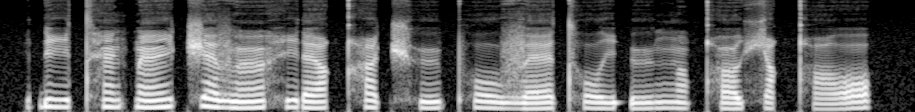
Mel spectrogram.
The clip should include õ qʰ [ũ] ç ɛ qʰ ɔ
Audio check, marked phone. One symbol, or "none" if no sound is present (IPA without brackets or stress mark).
u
